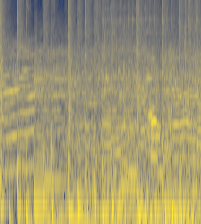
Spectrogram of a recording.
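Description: Montage music with a steady bass line and a beat, opening with a rising sweep.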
